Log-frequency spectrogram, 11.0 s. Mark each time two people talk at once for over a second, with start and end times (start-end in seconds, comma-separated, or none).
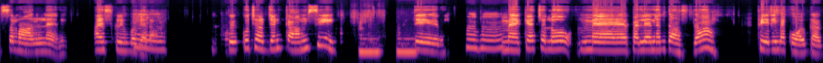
none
